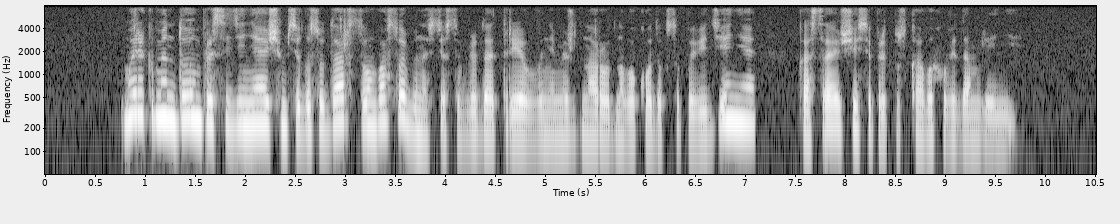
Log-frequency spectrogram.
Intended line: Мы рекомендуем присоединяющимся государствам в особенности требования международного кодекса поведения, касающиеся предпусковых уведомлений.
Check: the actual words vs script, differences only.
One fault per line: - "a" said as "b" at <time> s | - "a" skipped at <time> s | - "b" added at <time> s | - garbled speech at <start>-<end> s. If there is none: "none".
- "соблюдать" added at 4.0 s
